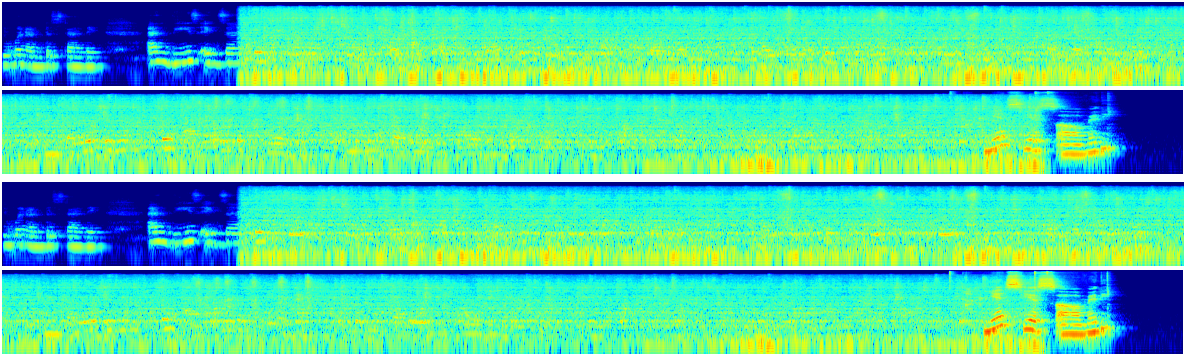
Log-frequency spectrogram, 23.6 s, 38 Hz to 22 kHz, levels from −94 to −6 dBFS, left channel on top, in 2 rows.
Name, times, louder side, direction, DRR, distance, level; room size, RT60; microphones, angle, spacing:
voice 1, 0.0-10.0 10.4-11.5 11.8-16.8, left 2 dB, 80° left, 0.7 m, -45 dB
sound 1, 2.3-22.2, left 1 dB, 15° left, 0.9 m, -36 dB
sound 2, 7.3-7.9 8.2-9.0 9.3-9.8 10.3-11.2 11.5-12.1 12.6-12.7 13.0-15.0, right 3 dB, 80° right, 0.8 m, -41 dB
voice 2, 21.4-22.9, right 7 dB, 60° right, 0.3 m, -27 dB
2.8 x 2.0 x 2.6 m
head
